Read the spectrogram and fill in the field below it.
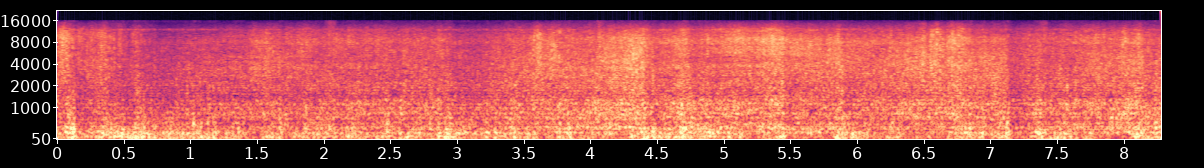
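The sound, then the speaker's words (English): Steady, rushing surf washes up on shore, a continuous roar of waves with gusty wind buffeting the microphone and no voices. “Some pretty good wave action.”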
